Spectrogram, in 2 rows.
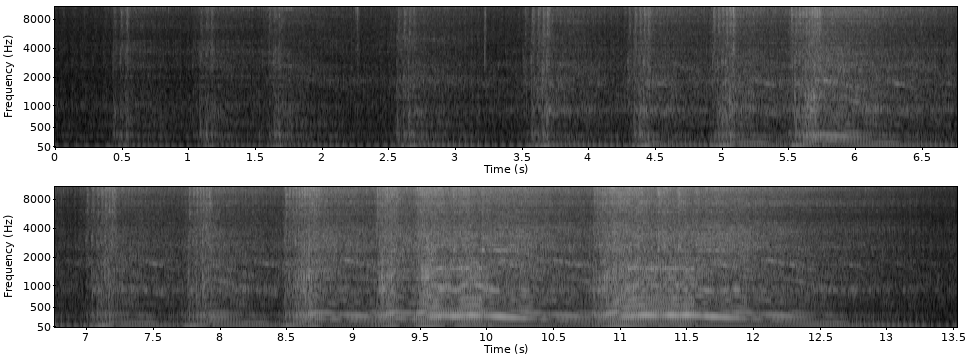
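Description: Hero Xtreme 160R motorcycle exhaust, heard close up as about a dozen throttle blips, each rising and falling in pitch and growing louder and longer toward the end over a steady idle.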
